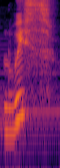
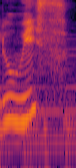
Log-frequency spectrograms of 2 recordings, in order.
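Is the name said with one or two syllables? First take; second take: one; two. First: The name is said with one syllable. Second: The name is said with two syllables. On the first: This is how French speakers usually say the name. The speaker calls it wrong. "les Français, d'habitude, m'appellent Louis" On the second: This is how the owner says her own name. The speaker calls it right. "Je m'appelle Louis"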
